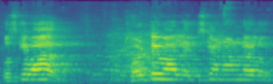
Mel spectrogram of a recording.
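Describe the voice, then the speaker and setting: A man's voice: very high-pitched, measured pace. A man giving a sales training talk to an audience, quizzing the crowd with call-and-response questions. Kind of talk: motivational seminar talk to an audience. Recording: echoey hall, mic from a distance.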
